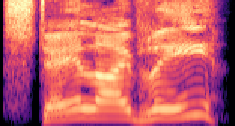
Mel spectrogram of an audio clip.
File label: Male Human Attack; en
